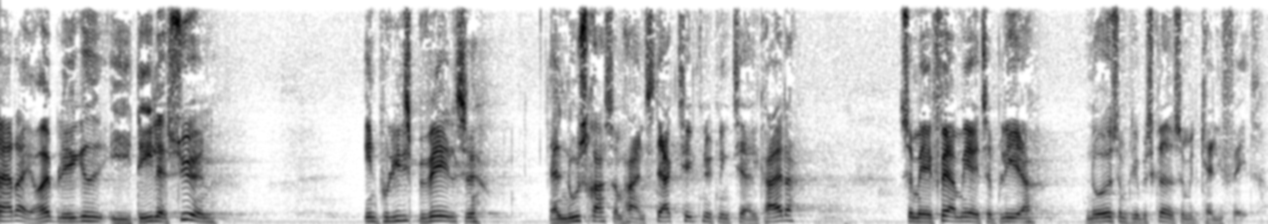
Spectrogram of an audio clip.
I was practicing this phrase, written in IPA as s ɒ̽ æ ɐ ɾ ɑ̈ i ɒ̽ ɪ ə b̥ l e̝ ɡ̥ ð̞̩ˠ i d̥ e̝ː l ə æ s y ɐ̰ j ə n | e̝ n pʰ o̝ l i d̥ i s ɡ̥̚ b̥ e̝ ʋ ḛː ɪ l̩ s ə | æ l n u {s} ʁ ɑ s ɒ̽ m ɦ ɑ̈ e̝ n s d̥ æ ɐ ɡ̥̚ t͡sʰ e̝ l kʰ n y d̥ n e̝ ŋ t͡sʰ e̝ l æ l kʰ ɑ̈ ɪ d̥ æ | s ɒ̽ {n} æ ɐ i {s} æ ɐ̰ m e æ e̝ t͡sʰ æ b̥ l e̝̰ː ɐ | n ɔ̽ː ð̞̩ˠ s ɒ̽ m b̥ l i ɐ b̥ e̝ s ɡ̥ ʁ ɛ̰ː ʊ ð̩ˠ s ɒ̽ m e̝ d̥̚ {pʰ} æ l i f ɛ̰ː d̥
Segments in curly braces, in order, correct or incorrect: correct, incorrect: m, incorrect: f, incorrect: kʰ

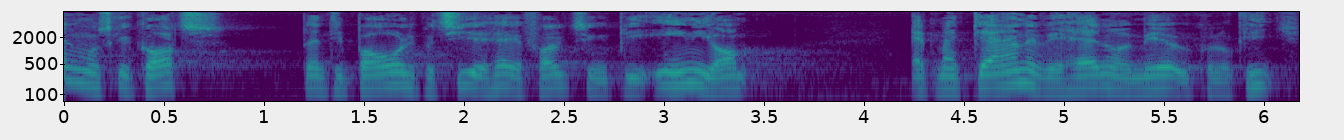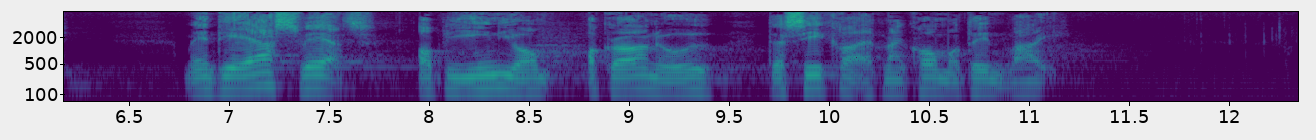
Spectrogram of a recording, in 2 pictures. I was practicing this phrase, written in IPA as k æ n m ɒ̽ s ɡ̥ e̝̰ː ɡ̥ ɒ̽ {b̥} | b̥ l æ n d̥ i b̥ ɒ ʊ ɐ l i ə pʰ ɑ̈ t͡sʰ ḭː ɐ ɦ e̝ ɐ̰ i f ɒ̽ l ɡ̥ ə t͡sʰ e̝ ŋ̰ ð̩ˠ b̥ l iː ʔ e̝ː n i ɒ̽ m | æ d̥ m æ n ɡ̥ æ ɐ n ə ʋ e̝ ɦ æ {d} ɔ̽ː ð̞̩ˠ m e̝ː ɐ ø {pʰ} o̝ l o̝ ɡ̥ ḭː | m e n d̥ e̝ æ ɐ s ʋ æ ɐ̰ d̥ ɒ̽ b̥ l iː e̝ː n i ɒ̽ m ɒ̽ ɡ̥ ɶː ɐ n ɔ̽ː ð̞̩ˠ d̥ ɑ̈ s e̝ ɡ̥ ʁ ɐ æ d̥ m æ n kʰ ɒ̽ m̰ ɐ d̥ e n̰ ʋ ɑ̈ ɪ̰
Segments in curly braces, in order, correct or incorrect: incorrect: d̥, incorrect: n, incorrect: kʰ

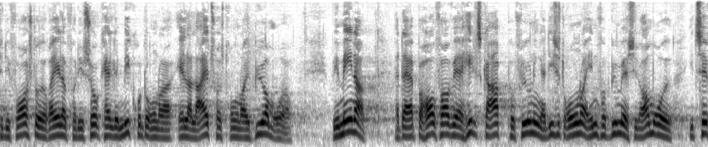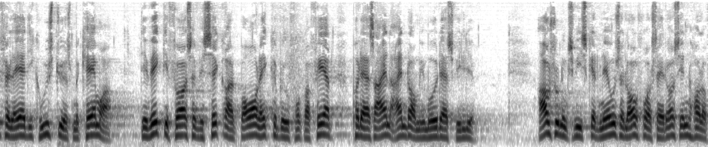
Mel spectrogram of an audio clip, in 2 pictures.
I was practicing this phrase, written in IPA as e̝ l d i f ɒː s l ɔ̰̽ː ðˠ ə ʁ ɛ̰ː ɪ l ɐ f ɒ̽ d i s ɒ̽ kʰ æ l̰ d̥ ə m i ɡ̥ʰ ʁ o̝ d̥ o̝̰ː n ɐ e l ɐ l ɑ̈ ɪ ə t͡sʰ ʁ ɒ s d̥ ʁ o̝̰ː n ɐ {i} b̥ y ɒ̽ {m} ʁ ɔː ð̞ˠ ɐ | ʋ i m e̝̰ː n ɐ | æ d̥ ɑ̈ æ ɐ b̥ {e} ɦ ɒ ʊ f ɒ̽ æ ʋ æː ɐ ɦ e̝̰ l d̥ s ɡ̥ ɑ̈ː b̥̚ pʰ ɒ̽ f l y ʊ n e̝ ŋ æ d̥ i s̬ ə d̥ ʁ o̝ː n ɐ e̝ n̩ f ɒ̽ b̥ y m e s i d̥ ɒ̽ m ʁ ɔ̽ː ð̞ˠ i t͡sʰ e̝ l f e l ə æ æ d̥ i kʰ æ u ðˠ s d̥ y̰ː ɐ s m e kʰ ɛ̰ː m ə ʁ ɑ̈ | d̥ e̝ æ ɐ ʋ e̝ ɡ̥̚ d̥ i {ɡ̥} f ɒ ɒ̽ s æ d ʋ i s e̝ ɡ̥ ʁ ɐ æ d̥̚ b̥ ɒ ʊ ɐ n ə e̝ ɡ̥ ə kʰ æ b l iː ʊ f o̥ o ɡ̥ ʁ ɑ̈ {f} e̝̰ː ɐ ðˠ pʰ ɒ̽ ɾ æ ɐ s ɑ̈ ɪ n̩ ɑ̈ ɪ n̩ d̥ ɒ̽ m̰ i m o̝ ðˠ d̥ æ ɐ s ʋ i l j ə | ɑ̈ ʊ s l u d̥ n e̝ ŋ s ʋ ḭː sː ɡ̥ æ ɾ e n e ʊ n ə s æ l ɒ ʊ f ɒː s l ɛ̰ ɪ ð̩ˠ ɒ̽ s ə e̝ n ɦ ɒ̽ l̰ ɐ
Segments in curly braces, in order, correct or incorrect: correct, correct, correct, incorrect: d̥, correct

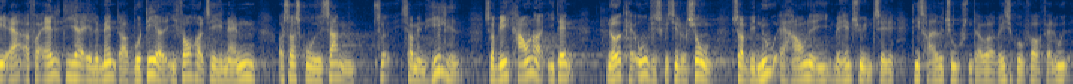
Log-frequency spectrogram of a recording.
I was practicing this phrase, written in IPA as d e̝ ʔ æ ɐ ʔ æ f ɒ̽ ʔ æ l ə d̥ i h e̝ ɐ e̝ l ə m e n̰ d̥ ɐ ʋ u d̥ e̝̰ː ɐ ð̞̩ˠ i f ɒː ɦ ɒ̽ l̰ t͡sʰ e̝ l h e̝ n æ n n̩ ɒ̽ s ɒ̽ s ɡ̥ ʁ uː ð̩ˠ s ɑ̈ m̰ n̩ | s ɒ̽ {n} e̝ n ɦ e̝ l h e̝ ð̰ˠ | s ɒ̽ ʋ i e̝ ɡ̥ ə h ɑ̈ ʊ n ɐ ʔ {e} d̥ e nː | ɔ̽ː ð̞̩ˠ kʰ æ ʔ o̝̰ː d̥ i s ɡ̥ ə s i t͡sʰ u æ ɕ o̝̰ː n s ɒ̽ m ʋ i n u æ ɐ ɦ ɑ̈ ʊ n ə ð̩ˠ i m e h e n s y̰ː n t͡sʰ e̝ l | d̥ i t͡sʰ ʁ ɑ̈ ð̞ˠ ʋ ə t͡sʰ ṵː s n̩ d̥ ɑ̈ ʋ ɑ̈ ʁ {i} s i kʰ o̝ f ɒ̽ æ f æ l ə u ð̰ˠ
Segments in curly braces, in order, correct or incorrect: incorrect: m, incorrect: i, correct

